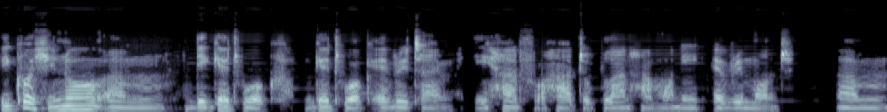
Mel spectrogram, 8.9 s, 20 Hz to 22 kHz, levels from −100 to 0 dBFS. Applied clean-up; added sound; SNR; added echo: neural mask model DeepFilterNet 3.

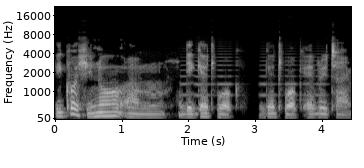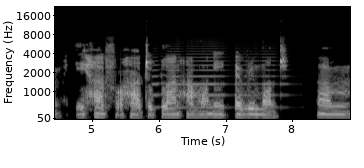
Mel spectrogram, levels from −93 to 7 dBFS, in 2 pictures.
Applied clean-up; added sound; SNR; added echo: neural mask model RNNoise.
